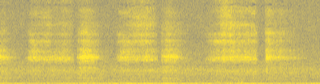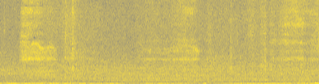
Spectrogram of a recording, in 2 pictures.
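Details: Dog snoring with snorting, wheezy breaths repeating in a regular rhythm, fading in the second half over a constant low droning hum.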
